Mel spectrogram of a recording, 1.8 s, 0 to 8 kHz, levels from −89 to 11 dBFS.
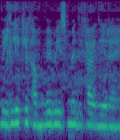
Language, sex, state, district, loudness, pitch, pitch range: Hindi, female, Bihar, Araria, -29 LUFS, 230 Hz, 215-235 Hz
